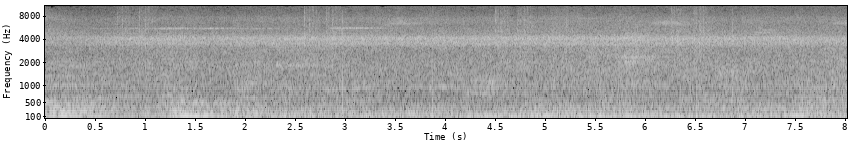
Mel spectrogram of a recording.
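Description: A steady low rumble runs throughout, with faint, indistinct murmured voices over it near the start.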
